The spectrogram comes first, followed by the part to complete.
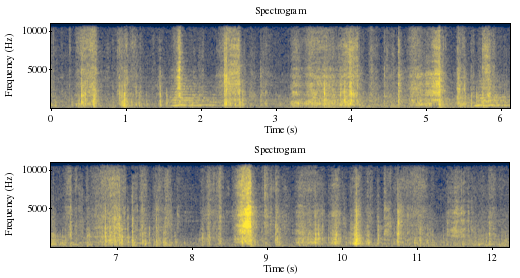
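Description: Paper gift bag being folded and creased by hand: irregular rustling and crinkling of stiff paper, with the loudest crackle about nine seconds in. Two brief faint pitched sounds come around two and six seconds in.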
